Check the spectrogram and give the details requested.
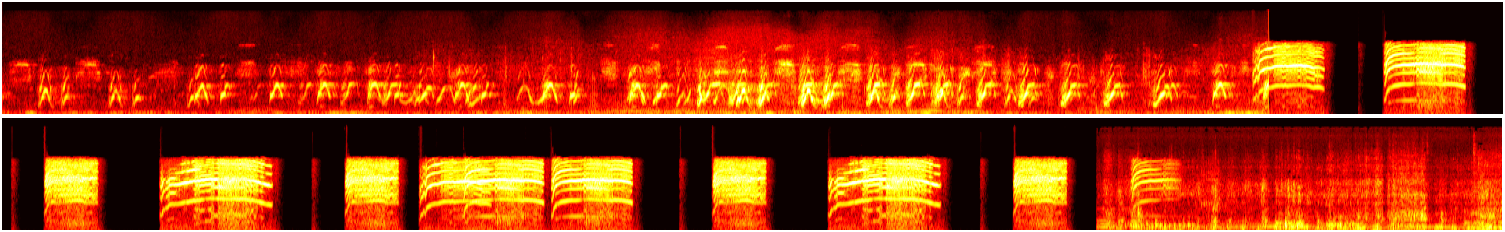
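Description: A sequence of animal calls, presented as a sand gazelle's and then a Rüppell's sand fox's. First comes a quickening run of short pitched calls, several a second. A little under halfway through it changes to about ten loud, separate calls that rise and fall in pitch, with silent gaps between them. Near the end a low, rough sound begins.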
